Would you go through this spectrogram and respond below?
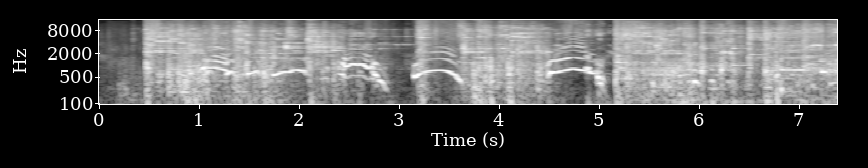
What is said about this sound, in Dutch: Die champagnefles? Die champagnefles moest je tegen de muur gooien. Ja, ja, maar zo kan ik het ook, met tegen de muur.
